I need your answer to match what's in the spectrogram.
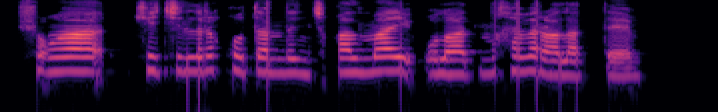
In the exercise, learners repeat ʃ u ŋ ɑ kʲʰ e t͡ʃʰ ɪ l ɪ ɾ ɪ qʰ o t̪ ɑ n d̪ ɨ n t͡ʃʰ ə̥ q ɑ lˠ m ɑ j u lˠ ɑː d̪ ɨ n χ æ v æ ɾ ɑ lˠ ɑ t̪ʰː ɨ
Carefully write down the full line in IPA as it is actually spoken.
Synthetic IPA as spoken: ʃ u ŋ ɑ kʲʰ e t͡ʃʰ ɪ l ɪ ɾ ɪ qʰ o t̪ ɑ n d̪ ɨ n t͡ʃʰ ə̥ q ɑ lˠ m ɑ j u lˠ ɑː d̪ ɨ n χ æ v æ ɾ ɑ lˠ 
